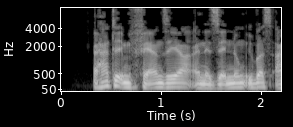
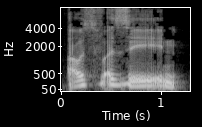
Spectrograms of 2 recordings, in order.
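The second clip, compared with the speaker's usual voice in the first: slow, high grandma voice; 7 semitones higher, slower than usual. A narrator's reading. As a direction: draw it out in a raised grandma voice. (Oma-Stimme, hoch und gedehnt)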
